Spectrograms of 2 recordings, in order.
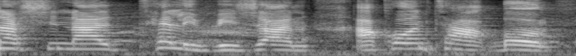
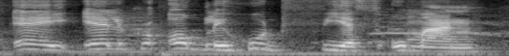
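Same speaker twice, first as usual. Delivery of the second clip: ordinary talk, nothing marked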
